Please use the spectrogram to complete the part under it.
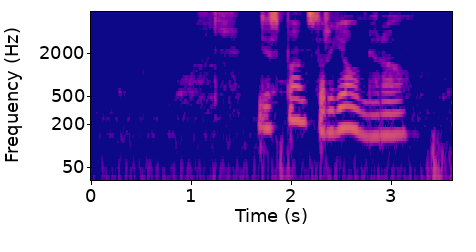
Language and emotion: Russian, sad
